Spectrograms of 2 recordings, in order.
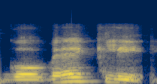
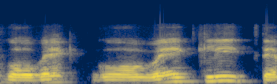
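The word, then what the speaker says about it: Göbekli Tepe: Sí, que por cierto mientras te acomodas, este, creo que lo pronuncié mal, parece que es Gobli, o sea, la L es después de la K, entonces parece que es Gobecli te, ¿verdad?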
